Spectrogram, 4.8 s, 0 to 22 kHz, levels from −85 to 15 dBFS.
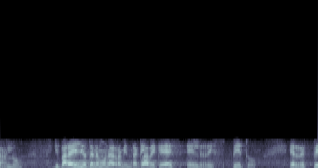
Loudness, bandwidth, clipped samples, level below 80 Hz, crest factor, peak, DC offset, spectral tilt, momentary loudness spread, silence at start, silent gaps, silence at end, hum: -18 LUFS; 4 kHz; under 0.1%; -62 dBFS; 20 dB; 0 dBFS; under 0.1%; -7 dB/octave; 20 LU; 0 s; none; 0 s; none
